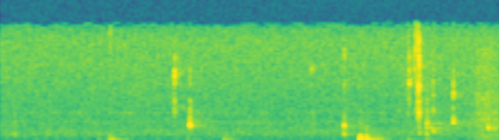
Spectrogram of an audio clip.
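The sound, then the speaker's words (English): Quiet, wet slurping of a smoothie through a straw: a few soft squishy sips, then a louder gurgling pull near the end, with no talking. “Sipping my smoothie.”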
